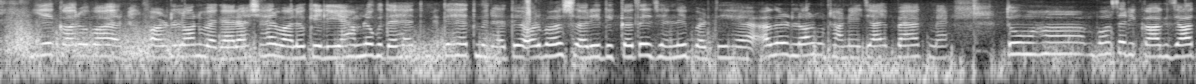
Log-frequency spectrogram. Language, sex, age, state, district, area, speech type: Urdu, female, 18-30, Bihar, Supaul, rural, spontaneous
